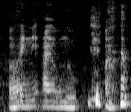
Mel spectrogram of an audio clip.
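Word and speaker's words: René: Salmo hi Salmo hi okay okay okay please pronounce this name for us um Rene reene okay I was I was right about the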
